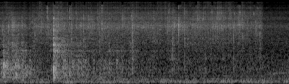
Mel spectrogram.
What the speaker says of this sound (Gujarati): હવે નાખીશું ગાજર.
